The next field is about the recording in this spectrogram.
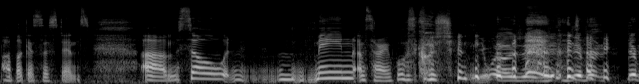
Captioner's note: laughing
